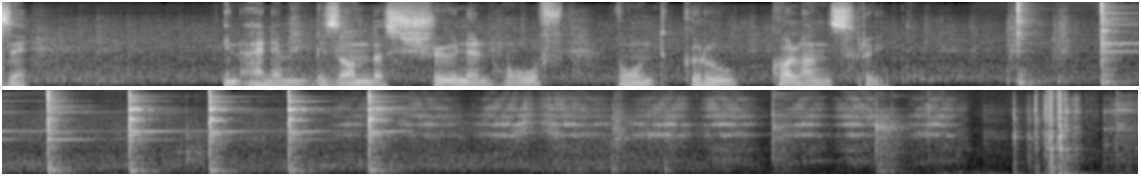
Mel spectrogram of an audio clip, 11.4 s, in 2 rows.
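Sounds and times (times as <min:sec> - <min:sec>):
speech: 0:00.0 - 0:00.3, 0:01.1 - 0:05.2
hammer striking silver while forging spoons: 0:05.0 - 0:08.0.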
